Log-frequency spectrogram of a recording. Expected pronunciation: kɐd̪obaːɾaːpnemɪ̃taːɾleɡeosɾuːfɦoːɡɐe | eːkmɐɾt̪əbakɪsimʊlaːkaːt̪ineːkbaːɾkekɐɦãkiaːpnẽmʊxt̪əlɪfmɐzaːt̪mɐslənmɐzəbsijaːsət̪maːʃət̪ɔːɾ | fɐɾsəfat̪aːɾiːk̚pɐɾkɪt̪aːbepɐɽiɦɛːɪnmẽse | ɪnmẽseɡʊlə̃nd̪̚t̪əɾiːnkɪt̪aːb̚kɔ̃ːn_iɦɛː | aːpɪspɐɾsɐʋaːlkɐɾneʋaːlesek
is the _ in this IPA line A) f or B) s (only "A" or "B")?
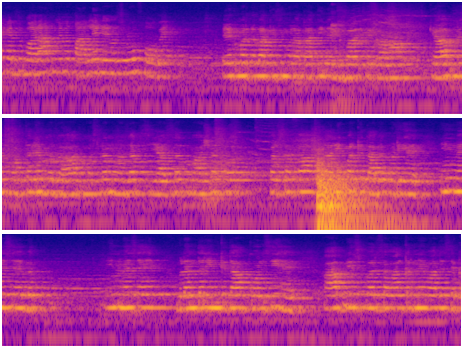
B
